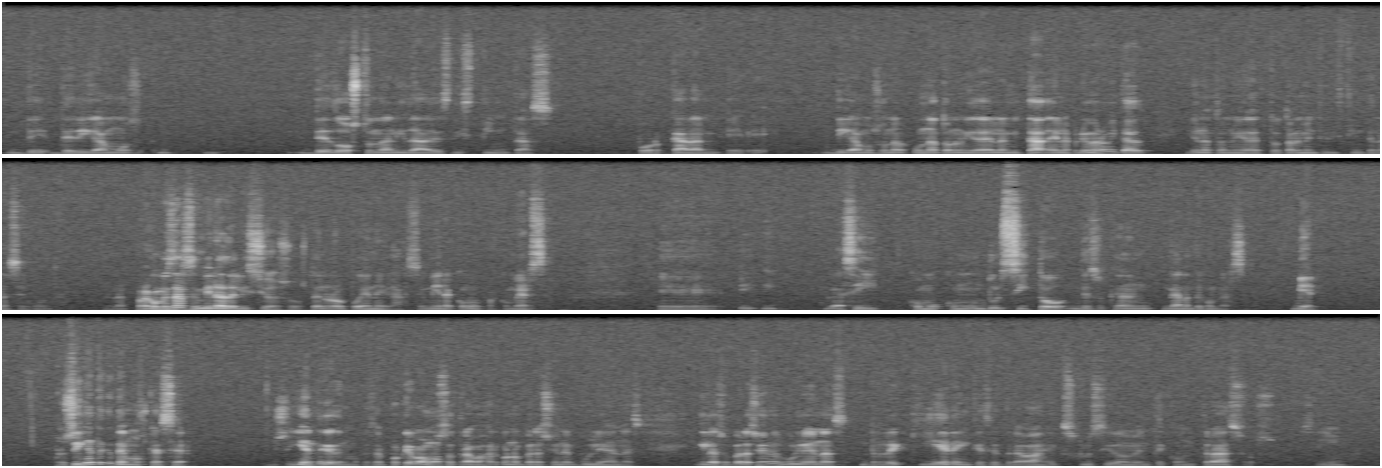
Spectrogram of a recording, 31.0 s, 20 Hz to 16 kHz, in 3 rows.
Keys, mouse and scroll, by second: 13.6 click.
